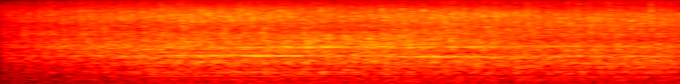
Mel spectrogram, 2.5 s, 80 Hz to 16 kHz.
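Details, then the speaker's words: Mercedes A-Class A160 after repair of noisy engine: smooth, even idle with no rattle or knock; noise was traced to the crankshaft bottom pulley, not the water pump; normal idle. "silky smooth okay so it turned out it wasn't actually the water pump it was the bottom pulley on the engine"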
